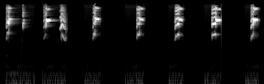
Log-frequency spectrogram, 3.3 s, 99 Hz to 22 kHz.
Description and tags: Recorded my little parrots with an AKG D3700S direct into Terratec soundcard.
parrots, agapornis-rosseicollis, birds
